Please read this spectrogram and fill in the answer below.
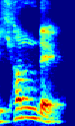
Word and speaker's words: Hyundai: But we say Hyundai. It's totally different.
